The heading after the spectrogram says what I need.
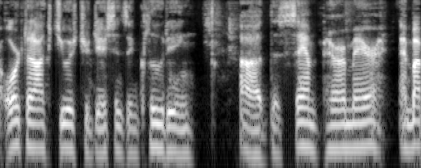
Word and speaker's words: Satmar: There are Orthodox Jewish traditions, including the Satmar. Am I pronouncing that right? Satmar. If so, would you pronounce it for us? Satmar. Satmar.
